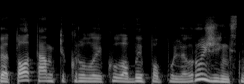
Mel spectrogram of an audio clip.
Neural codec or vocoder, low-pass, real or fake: codec, 44.1 kHz, 7.8 kbps, DAC; 9.9 kHz; fake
